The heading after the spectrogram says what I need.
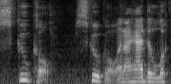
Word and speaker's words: Schuylkill: Now, that's a very unorthodox spelling, and however, it is pronounced Schuylkill, and I had to look that up just to make sure that I was pronouncing this right.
